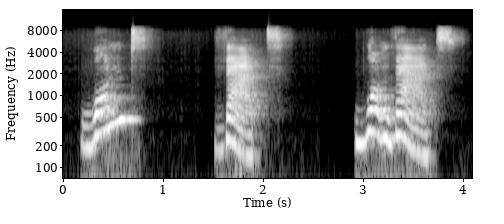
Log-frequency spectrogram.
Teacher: The T is not pronounced. The tongue goes to the position of the T, but you don't say t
